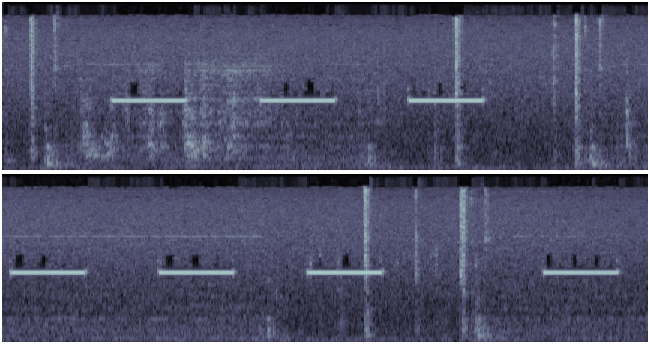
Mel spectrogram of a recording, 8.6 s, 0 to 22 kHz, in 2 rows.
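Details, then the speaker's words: Subaru WRX with new DeatschWerks 40-micron inline filter and DW300 fuel pump, ignition on without starting: seven short, even electric hums of about half a second with clicks between as the pump primes; healthy. "So just turn the ignition on. Couple more times. You'll hear that new filter filling up with"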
